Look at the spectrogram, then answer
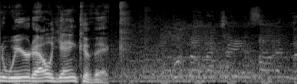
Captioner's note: battle sounds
